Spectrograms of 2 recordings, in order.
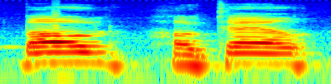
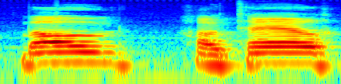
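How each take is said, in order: Both takes have the same delivery.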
